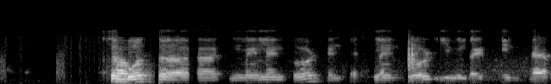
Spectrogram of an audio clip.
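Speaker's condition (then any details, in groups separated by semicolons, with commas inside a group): No condition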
